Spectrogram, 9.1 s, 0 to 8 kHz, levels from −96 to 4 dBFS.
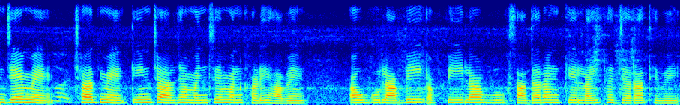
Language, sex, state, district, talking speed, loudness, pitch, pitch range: Chhattisgarhi, female, Chhattisgarh, Raigarh, 150 wpm, -26 LUFS, 195 Hz, 185-205 Hz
